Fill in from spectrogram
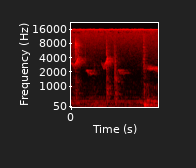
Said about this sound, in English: Is that a real bird? Yeah. I don't think they could hear it because it wasn't that loud, but... Probably not. It sounded like a bird ringtone or something. It was so perfect.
